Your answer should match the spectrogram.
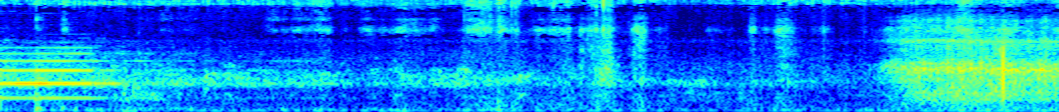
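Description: A short car horn blast sounds at the very start, followed by steady street and traffic noise. Another faint tonal honk rises near the end.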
